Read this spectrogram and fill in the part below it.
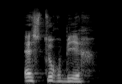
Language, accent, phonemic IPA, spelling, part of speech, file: French, France, /ɛs.tuʁ.biʁ/, estourbir, verb, LL-Q150 (fra)-estourbir.wav
- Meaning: to stun or knock out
